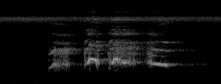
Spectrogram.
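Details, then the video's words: Aceh red junglefowl in the Lamteuba rainforest, amid fighting: a clipped crow of a soft first note and three loud, coarse syllables, the final one tailing away, set against an unbroken high-pitched insect chorus. "Ayam Hutan Aceh # Tarung Berdarah - Darah Ayam Hutan di Rimba Lamteuba"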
